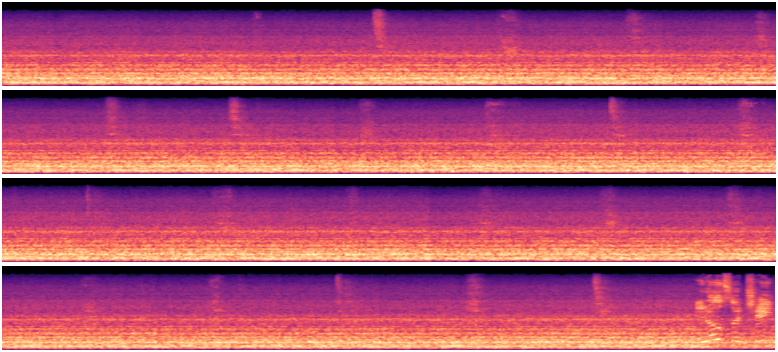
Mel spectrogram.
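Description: A recording of two industrial fans played back as white noise: a loud, steady drone with a layered hum. Faint ticks come now and then.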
